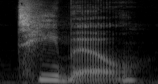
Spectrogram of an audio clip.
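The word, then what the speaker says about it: Temu: You know, I love Teu. Timu. Sorry. Well, they say Teu. It's Yeah, it's just Okay. Their press releases say pronounce it as Teeu.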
